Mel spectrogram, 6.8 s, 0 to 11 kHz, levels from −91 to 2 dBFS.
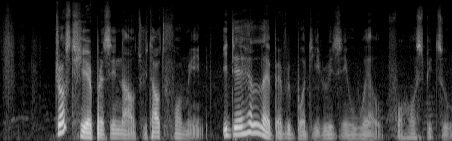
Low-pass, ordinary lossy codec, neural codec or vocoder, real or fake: none; none; none; real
